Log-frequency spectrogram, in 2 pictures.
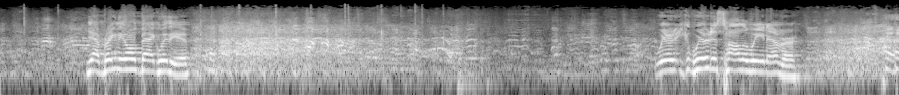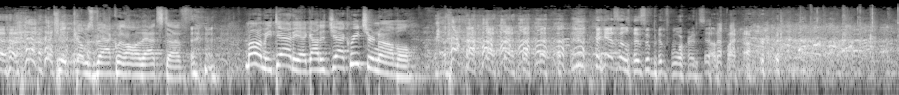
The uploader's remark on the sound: Recorded at Comedy Works in Denver, CO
